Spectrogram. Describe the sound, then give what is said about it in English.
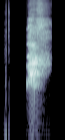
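A single sharp sneeze, fairly loud, bursting out abruptly and trailing off within half a second, with silence on either side. “Bless you. Ooh, Gesundheit.”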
